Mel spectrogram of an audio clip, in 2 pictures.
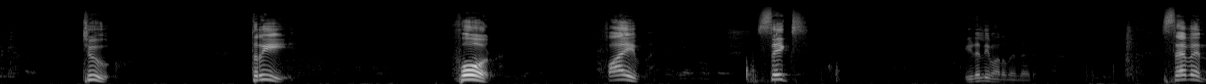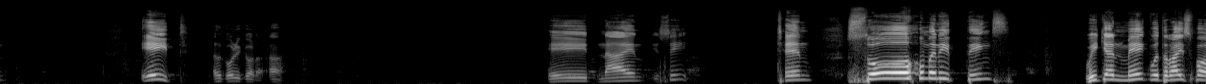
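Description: A man preaches with animation into a microphone, in short emphatic phrases with pauses.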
